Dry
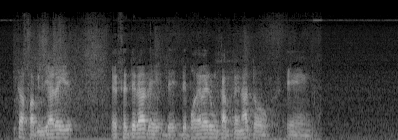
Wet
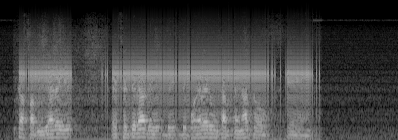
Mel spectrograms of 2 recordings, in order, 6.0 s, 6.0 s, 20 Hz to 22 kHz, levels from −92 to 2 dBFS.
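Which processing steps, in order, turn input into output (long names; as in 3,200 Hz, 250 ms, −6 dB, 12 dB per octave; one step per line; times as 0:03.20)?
loose part that buzzes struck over −44 dBFS, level −15 dBFS
high-shelf EQ 12,000 Hz −11.5 dB
notch comb filter 480 Hz
level +2.5 dB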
